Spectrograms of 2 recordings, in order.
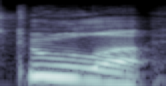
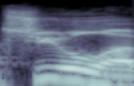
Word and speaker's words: Tula: And I know someone's about to say it's Tula, not Chula, but I want to pronounce it that way.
